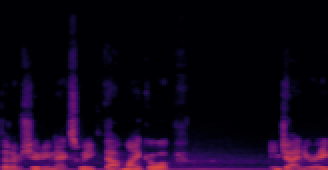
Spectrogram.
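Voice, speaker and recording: A man speaks in a bright, sharp tone. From Ireland. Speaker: documentary filmmaker, video creator. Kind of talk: casual update vlog. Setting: at parents' house in Ireland. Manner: chatty, hesitant with fillers.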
